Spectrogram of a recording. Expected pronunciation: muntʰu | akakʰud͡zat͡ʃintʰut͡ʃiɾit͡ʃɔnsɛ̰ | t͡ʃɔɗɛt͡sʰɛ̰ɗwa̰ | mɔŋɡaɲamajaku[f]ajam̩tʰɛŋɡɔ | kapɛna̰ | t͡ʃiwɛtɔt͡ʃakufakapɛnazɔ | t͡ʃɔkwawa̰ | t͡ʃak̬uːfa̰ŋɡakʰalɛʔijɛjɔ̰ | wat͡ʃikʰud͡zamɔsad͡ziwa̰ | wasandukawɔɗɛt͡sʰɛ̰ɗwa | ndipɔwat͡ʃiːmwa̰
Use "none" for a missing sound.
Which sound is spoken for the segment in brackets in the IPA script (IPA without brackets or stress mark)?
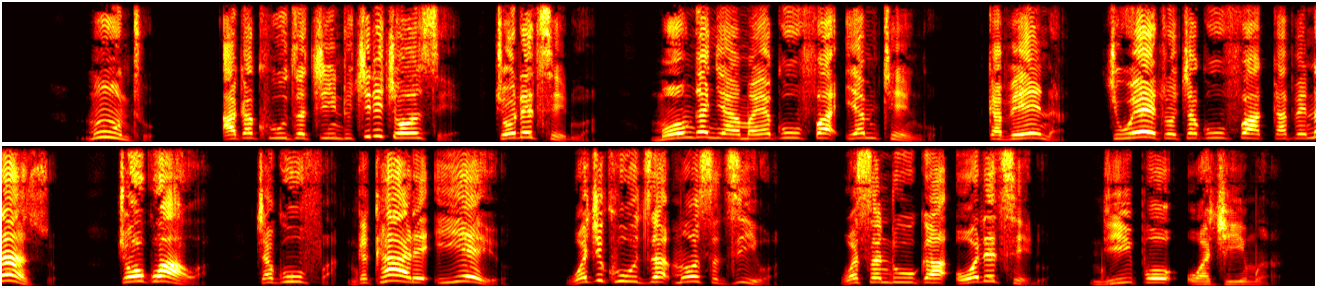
f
